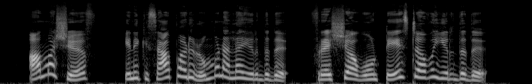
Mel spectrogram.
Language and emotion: Tamil, happy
